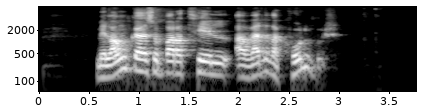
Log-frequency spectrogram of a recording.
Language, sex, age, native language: Icelandic, male, 20-29, Icelandic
